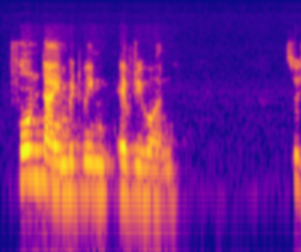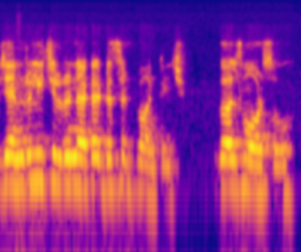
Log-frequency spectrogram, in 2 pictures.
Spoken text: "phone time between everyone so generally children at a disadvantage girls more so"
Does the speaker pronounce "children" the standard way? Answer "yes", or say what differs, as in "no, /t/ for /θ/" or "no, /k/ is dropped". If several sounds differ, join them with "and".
yes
